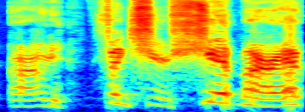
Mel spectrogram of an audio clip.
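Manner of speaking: high, loud yappy outburst; snarling Chihuahua person. Acted. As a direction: snap like a tiny dog under a desk. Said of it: "the Alabamians would be like the Chihuahuas".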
